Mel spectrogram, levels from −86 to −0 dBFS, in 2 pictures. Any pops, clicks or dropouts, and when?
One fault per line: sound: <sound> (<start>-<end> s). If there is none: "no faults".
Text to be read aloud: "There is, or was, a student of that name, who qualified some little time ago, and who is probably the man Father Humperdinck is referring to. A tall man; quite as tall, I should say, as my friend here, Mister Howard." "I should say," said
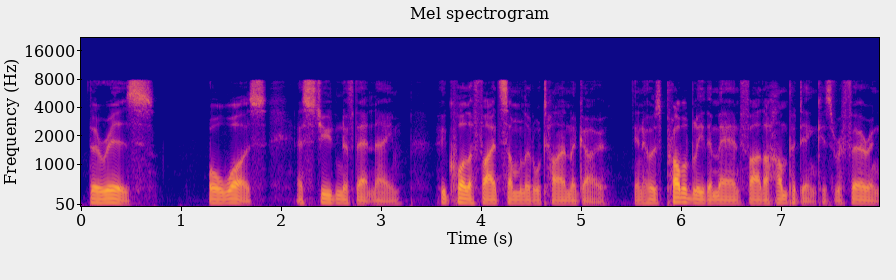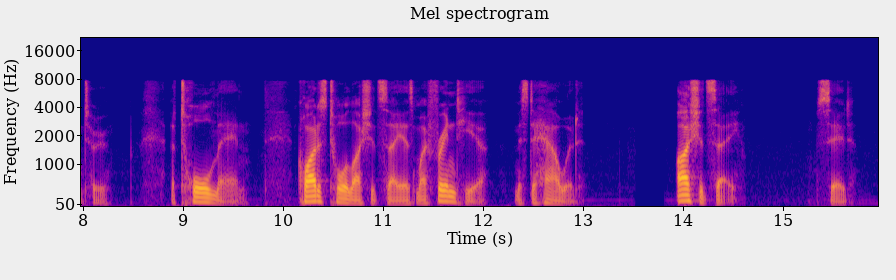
no faults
